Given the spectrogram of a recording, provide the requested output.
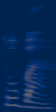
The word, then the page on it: tuba: Wamesa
